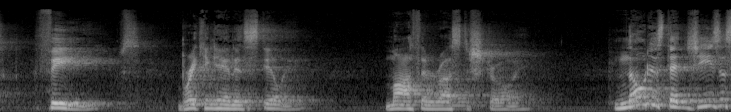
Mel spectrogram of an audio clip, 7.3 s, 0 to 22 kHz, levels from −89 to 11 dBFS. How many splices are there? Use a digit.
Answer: 1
